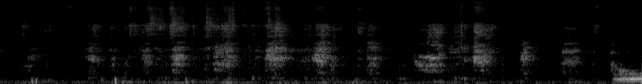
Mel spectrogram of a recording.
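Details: Bird-averse Border Collie giving a run of rough, mid-pitched vocal bursts and yelps, ending in a louder harmonic bark.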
